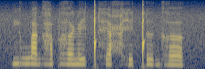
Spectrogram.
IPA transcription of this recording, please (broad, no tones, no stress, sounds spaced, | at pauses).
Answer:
j u w a ɡʱ a p ɦ ɐ ɳ e ǃʰ ɛ ħ h e ǃ ɘ ɡʱ ɐ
